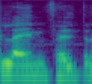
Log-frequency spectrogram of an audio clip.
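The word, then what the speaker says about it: Klinefelter: तो ये स्टेटमेंट इससे रिलेटेड नहीं है, लाइनफेल्टर सिंड्रोम से रिलेटेड नहीं है बेटा, के साइलेंट है, तो पहला गलत।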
